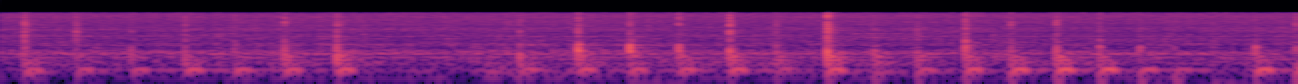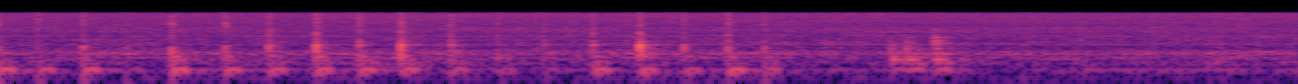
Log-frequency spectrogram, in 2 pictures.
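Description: Wooden rolling pin tapping down on butter-layered puff pastry dough on a stone counter: a run of light knocks, about three a second, stopping near the end. The dough is being flattened gently in steps so the butter does not squeeze out.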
